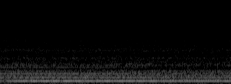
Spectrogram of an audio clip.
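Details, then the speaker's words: Microwave after repair of sparking (mica sheet replaced and magnetron cap restored): magnetron running with a steady, even low electrical hum and no crackle or sparking, working normally. "vous pouvez entendre comment le magnétron a déjà démarré il n'y a rien d'étincelle fonctionne bien pour tout le monde jusqu'à présent et ne se brise pas"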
